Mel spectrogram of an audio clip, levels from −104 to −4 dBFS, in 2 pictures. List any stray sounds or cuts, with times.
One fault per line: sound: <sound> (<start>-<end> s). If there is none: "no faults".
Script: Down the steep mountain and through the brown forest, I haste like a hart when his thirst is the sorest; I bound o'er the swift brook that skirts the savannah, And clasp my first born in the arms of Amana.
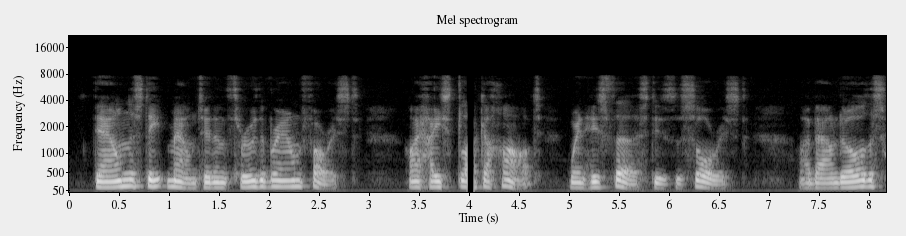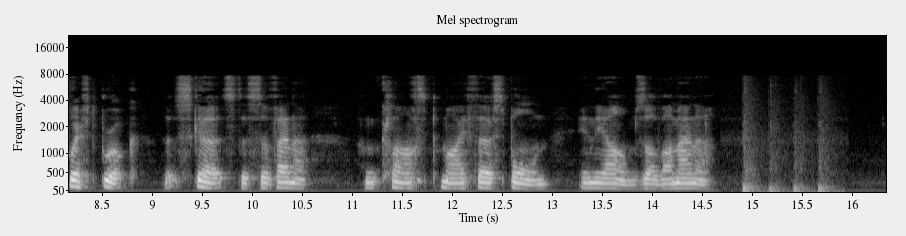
sound: dropout (4.0-4.0 s)
sound: thud (14.9-15.9 s)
